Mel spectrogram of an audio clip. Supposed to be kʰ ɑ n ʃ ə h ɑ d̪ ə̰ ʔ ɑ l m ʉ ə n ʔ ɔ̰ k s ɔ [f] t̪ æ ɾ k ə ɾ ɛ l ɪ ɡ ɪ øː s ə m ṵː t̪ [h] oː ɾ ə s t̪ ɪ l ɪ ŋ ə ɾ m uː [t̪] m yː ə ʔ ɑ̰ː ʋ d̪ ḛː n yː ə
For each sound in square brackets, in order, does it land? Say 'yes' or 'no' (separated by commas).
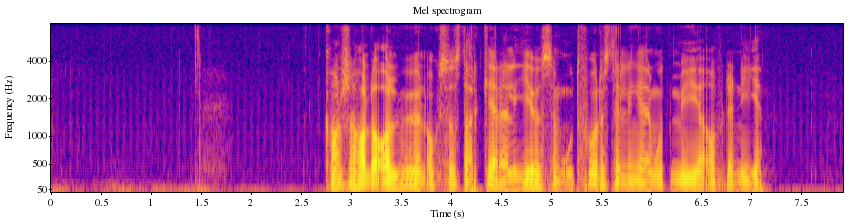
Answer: no, no, yes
